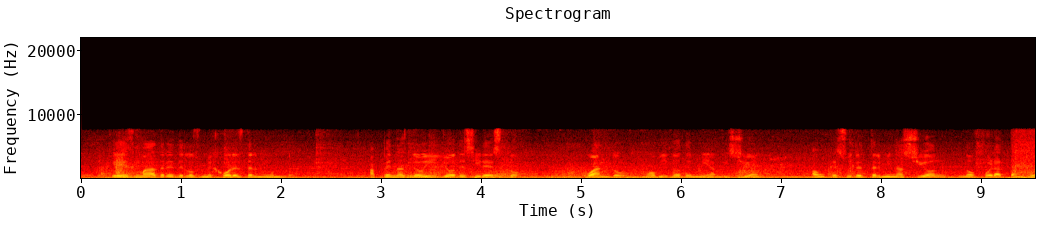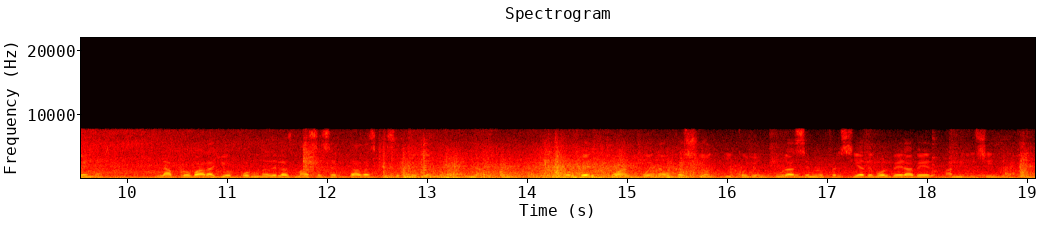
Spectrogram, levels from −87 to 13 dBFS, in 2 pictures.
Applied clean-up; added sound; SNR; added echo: none; Hammer; 2 dB; none.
